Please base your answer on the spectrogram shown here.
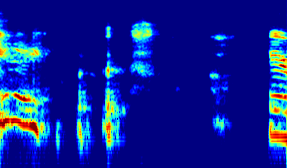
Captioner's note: chuckles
